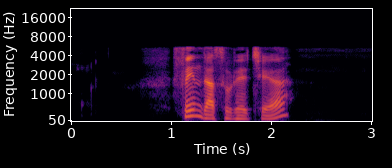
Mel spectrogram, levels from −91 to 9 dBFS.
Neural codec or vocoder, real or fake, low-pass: codec, 16 kHz, 2 kbps, X-Codec, WavLM features, trained on Multilingual LibriSpeech; fake; 5.4 kHz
